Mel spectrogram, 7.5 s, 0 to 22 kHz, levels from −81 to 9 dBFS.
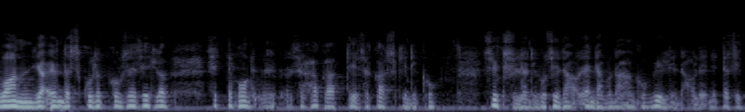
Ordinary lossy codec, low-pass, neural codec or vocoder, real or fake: none; 14.4 kHz; none; real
